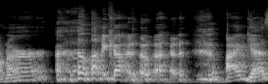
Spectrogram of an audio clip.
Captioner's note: laughs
